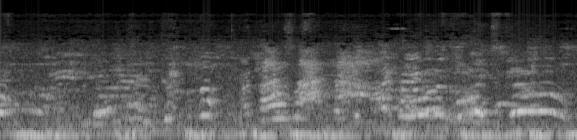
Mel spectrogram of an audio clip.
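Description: Several people's voices talking and calling out at once, with no clear words, over a low background rumble.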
